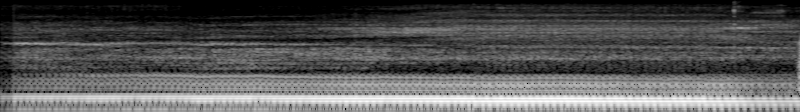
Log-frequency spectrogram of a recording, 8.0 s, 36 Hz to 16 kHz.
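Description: Triumph Tiger 850 Sport's 888cc inline-triple engine idling steadily just after starting, heard through its stock silencer. It grows louder over the first few seconds as the silencer comes close, then eases slightly near the end.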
